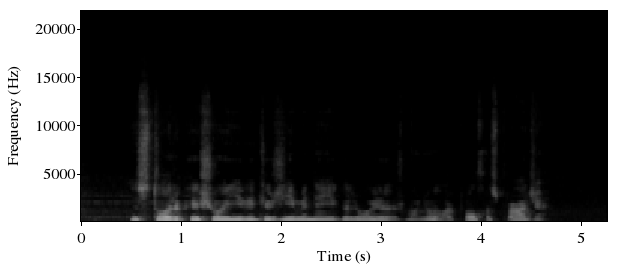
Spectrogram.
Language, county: Lithuanian, Tauragė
